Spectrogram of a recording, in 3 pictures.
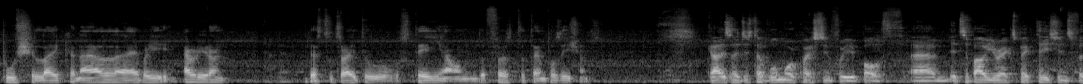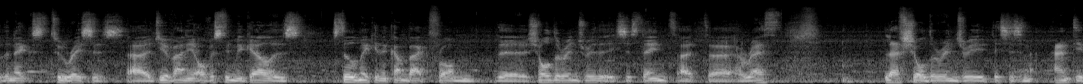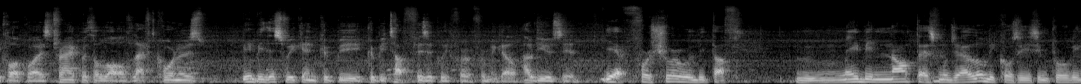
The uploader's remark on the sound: podcast, recorded at Sachsenring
